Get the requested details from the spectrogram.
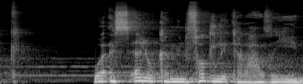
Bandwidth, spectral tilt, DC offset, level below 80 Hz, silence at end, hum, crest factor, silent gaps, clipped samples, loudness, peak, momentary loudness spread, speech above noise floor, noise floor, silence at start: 19.5 kHz; -5.5 dB/octave; under 0.1%; -48 dBFS; 0 s; none; 10 dB; none; under 0.1%; -19 LUFS; -8 dBFS; 8 LU; 26 dB; -43 dBFS; 0 s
